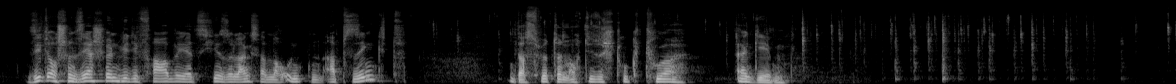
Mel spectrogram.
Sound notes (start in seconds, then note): 8.8 crackles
